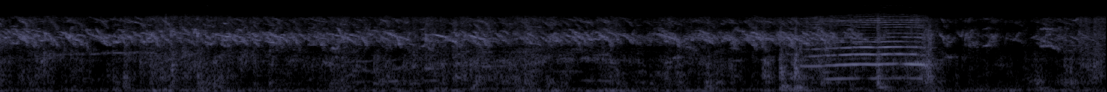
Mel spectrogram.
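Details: Village chickens in a noisy group: steady high, twittering peeps overlap throughout, and near the end one bird gives a clear, rich, drawn-out squawk that rises slightly before the chatter resumes.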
